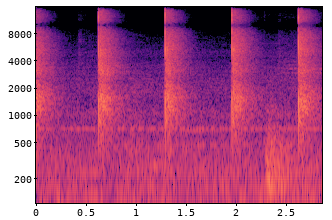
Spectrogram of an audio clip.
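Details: Biotronix SW7 focused (not radial) shockwave therapy device firing at low intensity, frequency 90, with the shot count running: sharp, evenly spaced clicks about every two-thirds of a second.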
